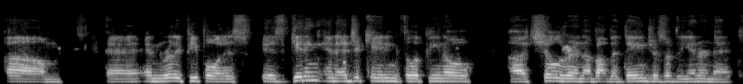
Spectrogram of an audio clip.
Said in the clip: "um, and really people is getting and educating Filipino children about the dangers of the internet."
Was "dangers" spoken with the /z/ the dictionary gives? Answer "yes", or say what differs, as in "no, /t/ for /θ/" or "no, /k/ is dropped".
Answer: yes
